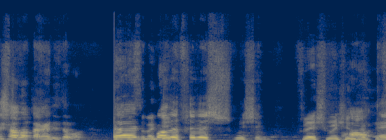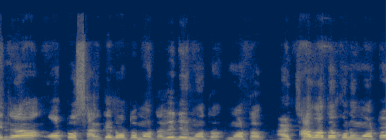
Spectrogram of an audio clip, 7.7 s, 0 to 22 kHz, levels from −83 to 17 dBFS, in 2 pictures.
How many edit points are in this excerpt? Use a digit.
1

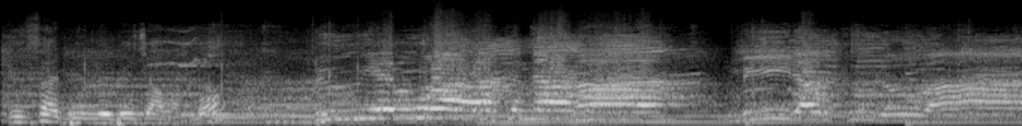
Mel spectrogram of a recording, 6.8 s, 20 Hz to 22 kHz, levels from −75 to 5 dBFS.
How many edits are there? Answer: 1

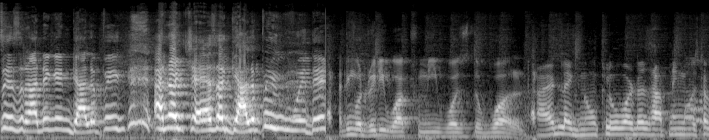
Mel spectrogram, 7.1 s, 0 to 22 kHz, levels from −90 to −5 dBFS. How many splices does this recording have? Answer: 2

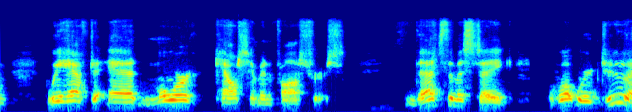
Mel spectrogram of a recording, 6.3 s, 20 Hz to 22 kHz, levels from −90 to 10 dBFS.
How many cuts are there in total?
1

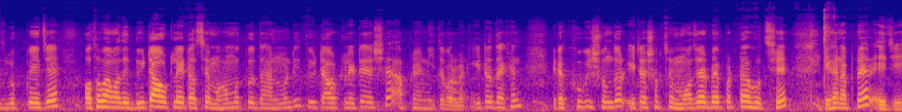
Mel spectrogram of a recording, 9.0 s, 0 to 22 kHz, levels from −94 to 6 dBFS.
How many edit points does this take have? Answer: 0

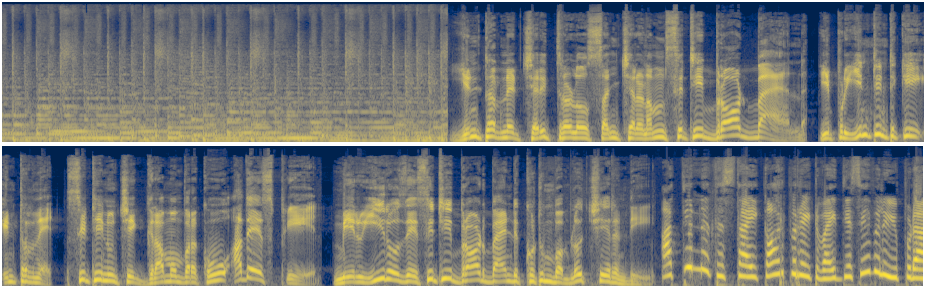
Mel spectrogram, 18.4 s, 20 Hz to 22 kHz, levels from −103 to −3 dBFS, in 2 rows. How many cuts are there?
1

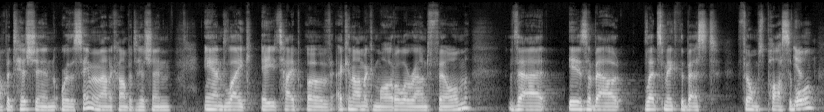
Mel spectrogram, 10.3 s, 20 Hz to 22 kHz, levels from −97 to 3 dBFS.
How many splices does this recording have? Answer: 1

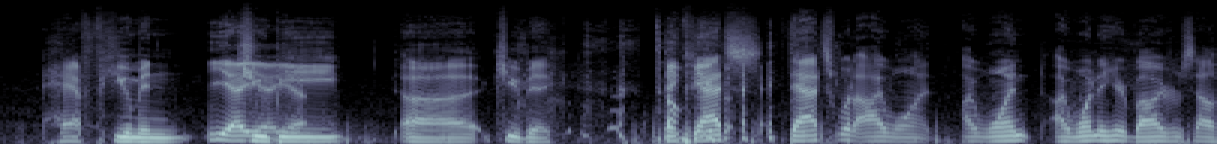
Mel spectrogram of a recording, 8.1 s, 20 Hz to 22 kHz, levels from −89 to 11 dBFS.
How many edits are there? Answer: 0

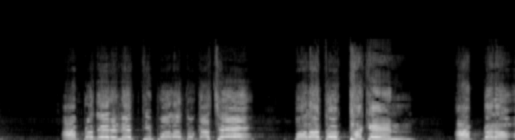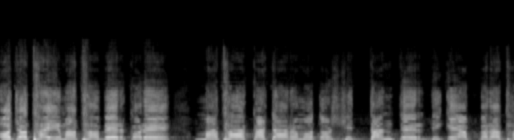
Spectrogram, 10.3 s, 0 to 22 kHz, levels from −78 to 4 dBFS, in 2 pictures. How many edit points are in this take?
0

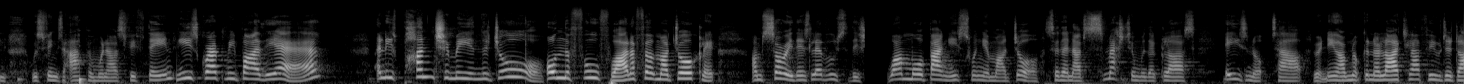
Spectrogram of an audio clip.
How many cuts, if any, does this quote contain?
4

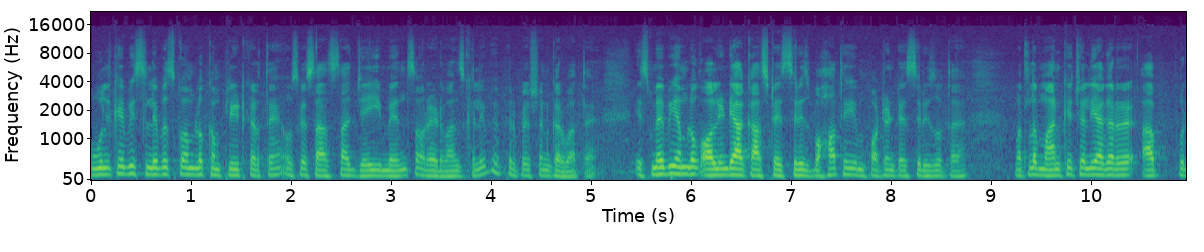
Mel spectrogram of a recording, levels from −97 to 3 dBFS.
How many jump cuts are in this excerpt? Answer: 0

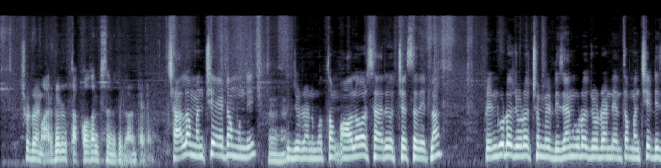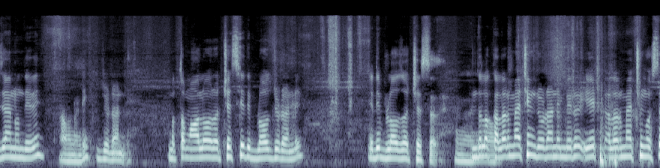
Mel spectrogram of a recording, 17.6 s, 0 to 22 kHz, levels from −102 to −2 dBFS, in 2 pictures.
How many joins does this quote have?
0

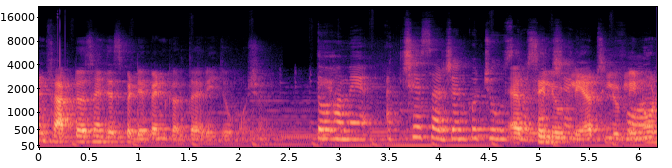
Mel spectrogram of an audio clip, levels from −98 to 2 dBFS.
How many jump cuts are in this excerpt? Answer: 1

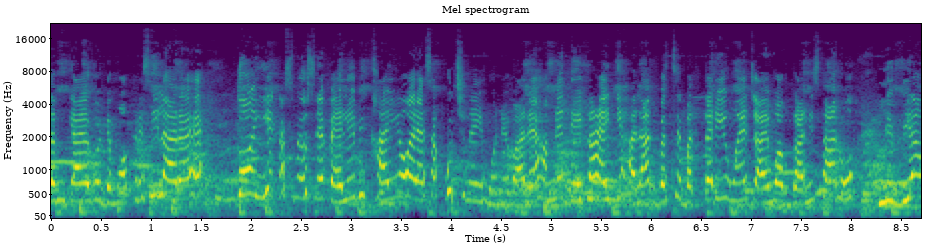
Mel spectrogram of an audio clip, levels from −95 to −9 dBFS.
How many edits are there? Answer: 0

